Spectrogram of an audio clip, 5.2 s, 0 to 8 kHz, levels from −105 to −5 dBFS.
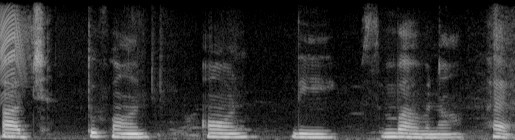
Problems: none marked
